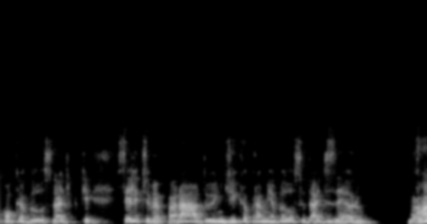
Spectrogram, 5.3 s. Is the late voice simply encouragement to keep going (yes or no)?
no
